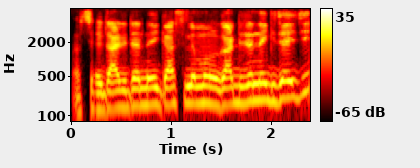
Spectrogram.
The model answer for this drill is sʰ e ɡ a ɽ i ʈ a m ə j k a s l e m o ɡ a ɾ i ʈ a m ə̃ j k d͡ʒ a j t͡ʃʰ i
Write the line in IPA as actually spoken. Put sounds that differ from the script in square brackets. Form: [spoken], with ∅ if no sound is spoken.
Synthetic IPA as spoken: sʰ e ɡ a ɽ i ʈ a [n] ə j k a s l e m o ɡ a [ɽ] i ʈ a [n] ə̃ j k d͡ʒ a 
